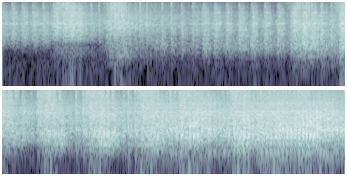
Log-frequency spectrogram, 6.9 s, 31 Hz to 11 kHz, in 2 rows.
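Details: Rebuilt Kawasaki GPZ500S twin in a frame, about 130 psi, restarted on fuel left in the float bowls only: fires up with rapid popping exhaust settling into a steadier run; running properly.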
